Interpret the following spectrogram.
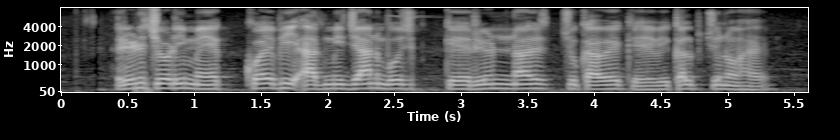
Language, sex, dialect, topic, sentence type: Magahi, female, Southern, banking, statement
